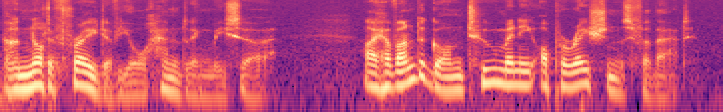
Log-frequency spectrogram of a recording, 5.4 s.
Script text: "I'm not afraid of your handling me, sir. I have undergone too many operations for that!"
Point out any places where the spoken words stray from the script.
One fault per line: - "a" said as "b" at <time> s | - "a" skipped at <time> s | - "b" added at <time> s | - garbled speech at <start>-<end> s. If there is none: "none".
none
